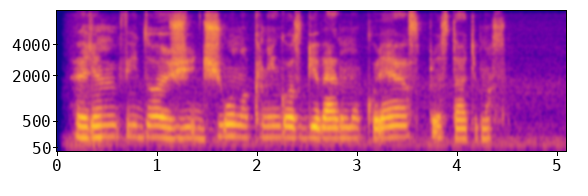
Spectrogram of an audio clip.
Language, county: Lithuanian, Vilnius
